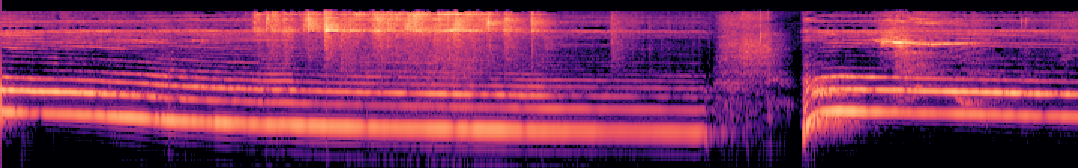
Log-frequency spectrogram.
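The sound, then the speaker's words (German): A person imitates a howling dog with a long, loud, sustained howl that slowly falls in pitch. After a brief gap, another rising howl starts up. No talking. “Wir gucken mal, ob die Bina einsteigt. Bina, komm her. Und jetzt, wir gucken. Achtung, das erste bin ich.”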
